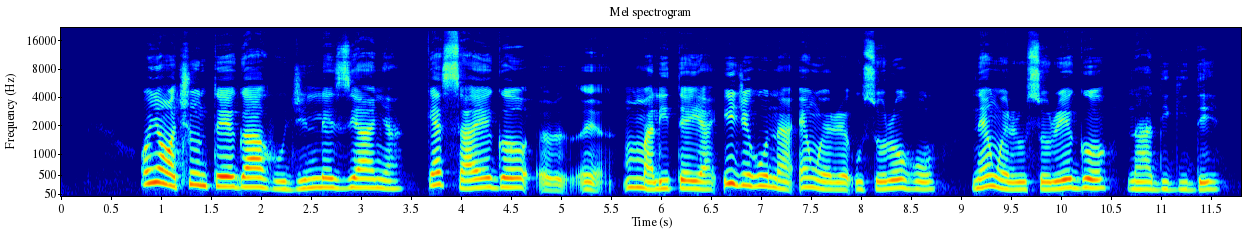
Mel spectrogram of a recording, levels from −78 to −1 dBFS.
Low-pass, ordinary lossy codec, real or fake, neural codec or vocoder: none; none; real; none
